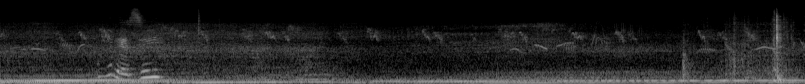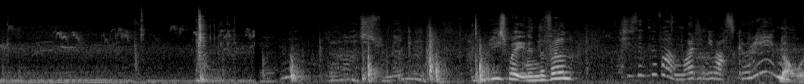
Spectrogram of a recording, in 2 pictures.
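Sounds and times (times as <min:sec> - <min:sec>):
birds chirping: 0:00.0 - 0:16.0
sharp clicks: 0:01.9 - 0:02.2, 0:09.4 - 0:10.6.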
